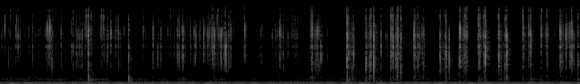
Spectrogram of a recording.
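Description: An orange velour plush carrot cat toy with crinkle filling and a SmartyKat tag, about 30 cm long, soft and stuffed, is held in one hand and squeezed and scratched with the fingertips and short nails of the other. Bright, papery crinkles and crackles come in rapid, uneven bursts, with sharp pops between them over a faint steady low hum.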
